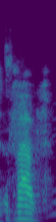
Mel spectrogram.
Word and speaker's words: Vav: So the word, the shape Vav is really pronounced V, like Vogue.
